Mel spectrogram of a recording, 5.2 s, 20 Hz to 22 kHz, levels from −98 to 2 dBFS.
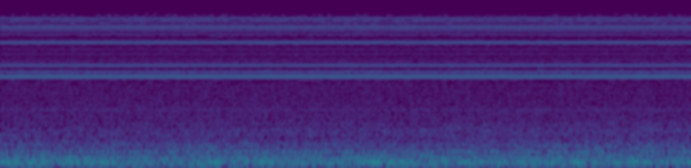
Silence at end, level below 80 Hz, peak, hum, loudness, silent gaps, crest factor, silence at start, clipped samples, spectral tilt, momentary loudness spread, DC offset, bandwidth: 0 s; -74 dBFS; -44 dBFS; none; -56 LUFS; none; 14 dB; 0 s; under 0.1%; -3.5 dB/octave; 1 LU; under 0.1%; 16 kHz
